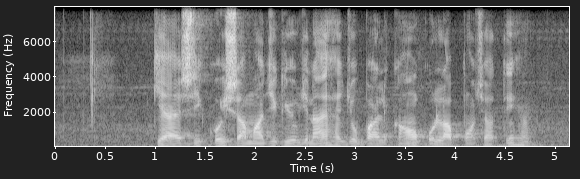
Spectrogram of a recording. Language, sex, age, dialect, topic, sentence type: Hindi, male, 31-35, Awadhi Bundeli, banking, statement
